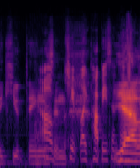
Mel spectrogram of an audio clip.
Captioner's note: laughs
